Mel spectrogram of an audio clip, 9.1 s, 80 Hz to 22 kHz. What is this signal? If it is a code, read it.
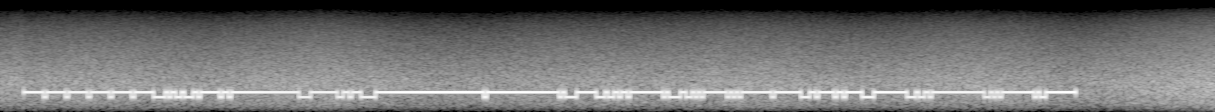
RTTY (45.45 baud, 170 Hz shift), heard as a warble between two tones, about 700 Hz centre, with radio static. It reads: 905E 346N9 RB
